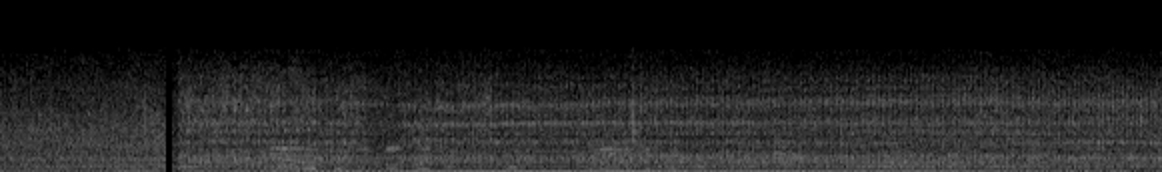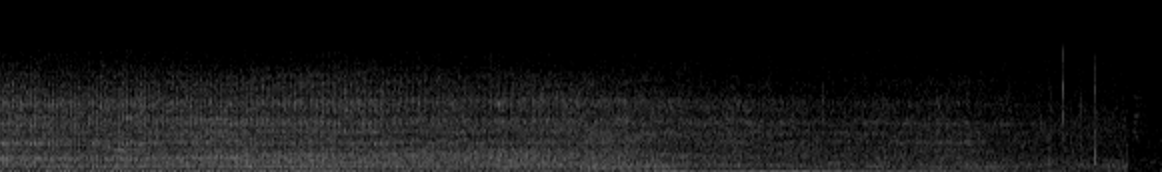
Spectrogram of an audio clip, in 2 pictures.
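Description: A vehicle engine running steadily, a low hum that shifts in pitch a couple of times, with street background and some voices.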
